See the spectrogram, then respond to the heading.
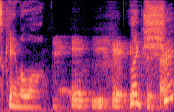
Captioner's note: laughs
